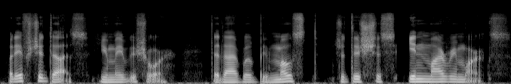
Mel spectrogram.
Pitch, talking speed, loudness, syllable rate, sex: 120 Hz, 200 wpm, -20 LUFS, 4.6 syllables/s, male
